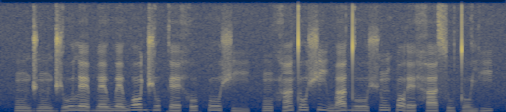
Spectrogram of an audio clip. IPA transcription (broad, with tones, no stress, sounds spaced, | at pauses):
ũ˨ d͡ʒ ũ˨ d͡ʒ o˨˦ l ɛ˧ b ɛ˧ w ɛ˧ w ɔ˦ d͡ʒ o˧ k ɛ˨ h o˧ k͡p o˧ ʃ i˨ | ũ˨ h ã˨˦ t o˦ ʃ i˦˨ w a˨˦ d o˧ ʃ ũ˦ k͡p ɔ˦˨ ɾ ɛ˨ h a˧ s u˨ t o˨ j i˨˦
